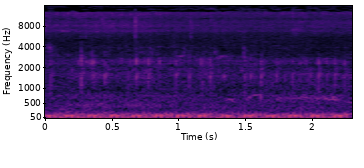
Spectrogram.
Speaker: it's going at a nice a nice rate really not too fast even though it's just coming out one side that's okay that's not a worry this baby's working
